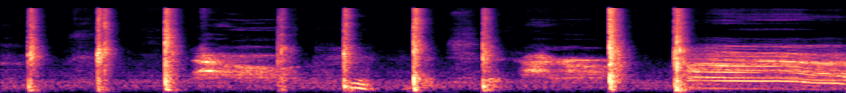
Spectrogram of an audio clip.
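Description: A run of about eight sharp slaps at irregular intervals, picture books being smacked together as they 'fight' a round, with faint vocal sounds between them and a drawn-out voice sound near the end.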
